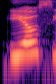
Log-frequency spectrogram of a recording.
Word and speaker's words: Eos: Eos, yeah, Eos is the goddess of the dawn.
